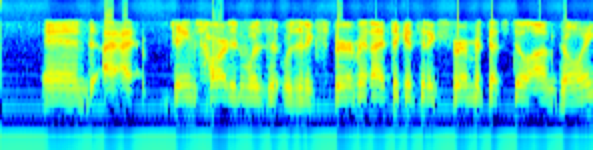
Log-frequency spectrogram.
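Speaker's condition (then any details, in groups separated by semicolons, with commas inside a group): No condition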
